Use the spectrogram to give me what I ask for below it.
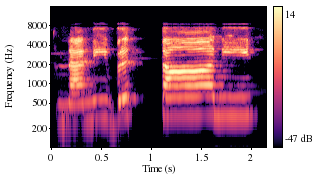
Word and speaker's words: निवृत्तानि: It is nani vrittani. Br and two ths have to be heard.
